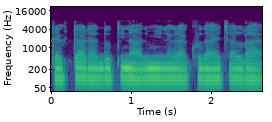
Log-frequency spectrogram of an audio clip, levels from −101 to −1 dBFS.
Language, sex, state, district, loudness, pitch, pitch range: Hindi, male, Bihar, Araria, -35 LUFS, 105 Hz, 105-110 Hz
